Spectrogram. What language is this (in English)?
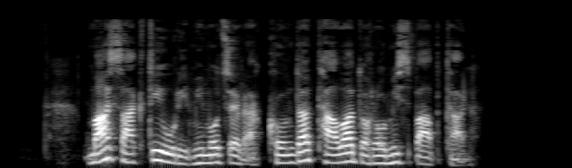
Georgian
